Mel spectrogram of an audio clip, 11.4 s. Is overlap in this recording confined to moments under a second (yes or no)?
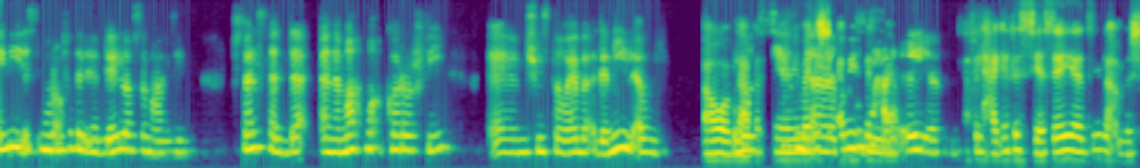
no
